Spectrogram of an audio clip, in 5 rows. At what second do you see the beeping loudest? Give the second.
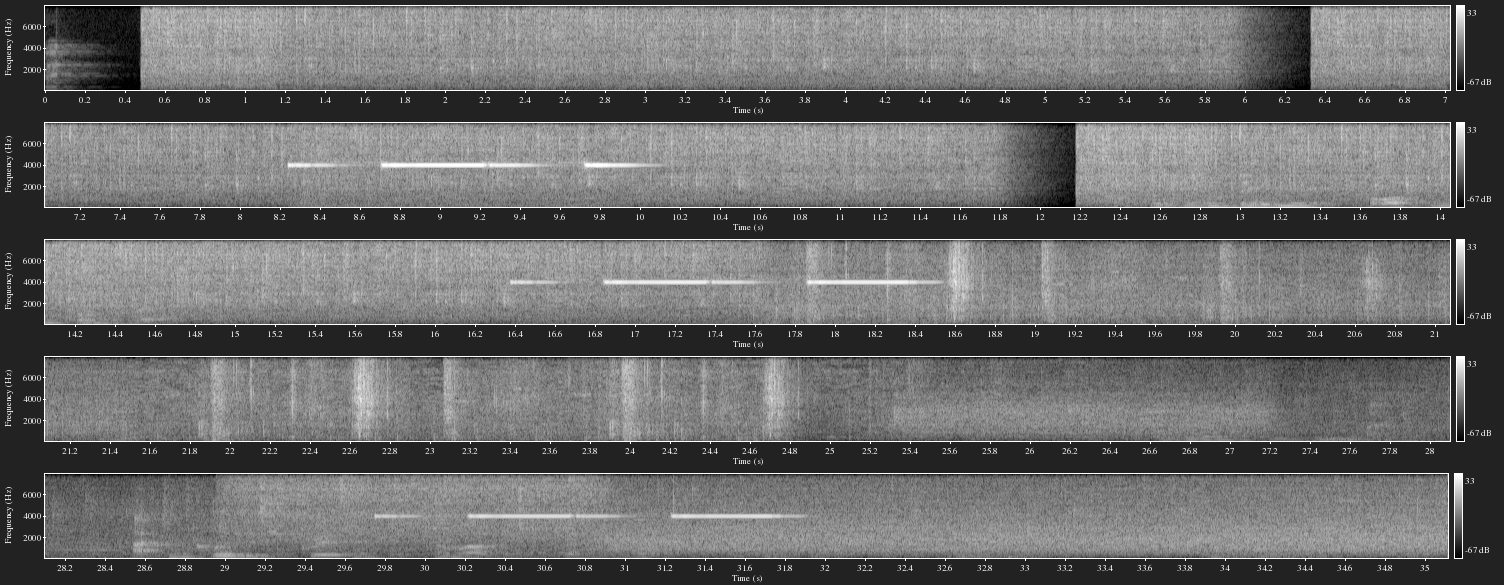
9 s.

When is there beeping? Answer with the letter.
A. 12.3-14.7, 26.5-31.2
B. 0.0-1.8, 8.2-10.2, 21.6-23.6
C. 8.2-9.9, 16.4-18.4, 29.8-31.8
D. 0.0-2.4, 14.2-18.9
C.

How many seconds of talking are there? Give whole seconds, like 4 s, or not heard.
7 s.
